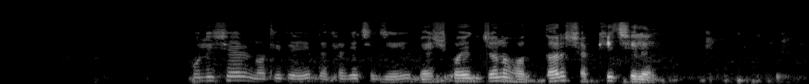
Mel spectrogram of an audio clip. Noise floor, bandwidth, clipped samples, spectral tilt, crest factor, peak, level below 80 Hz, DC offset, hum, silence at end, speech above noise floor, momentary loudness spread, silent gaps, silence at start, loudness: -76 dBFS; 7.8 kHz; under 0.1%; -4.5 dB/octave; 26 dB; -4 dBFS; -66 dBFS; under 0.1%; none; 0.25 s; 48 dB; 21 LU; none; 1.9 s; -27 LUFS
